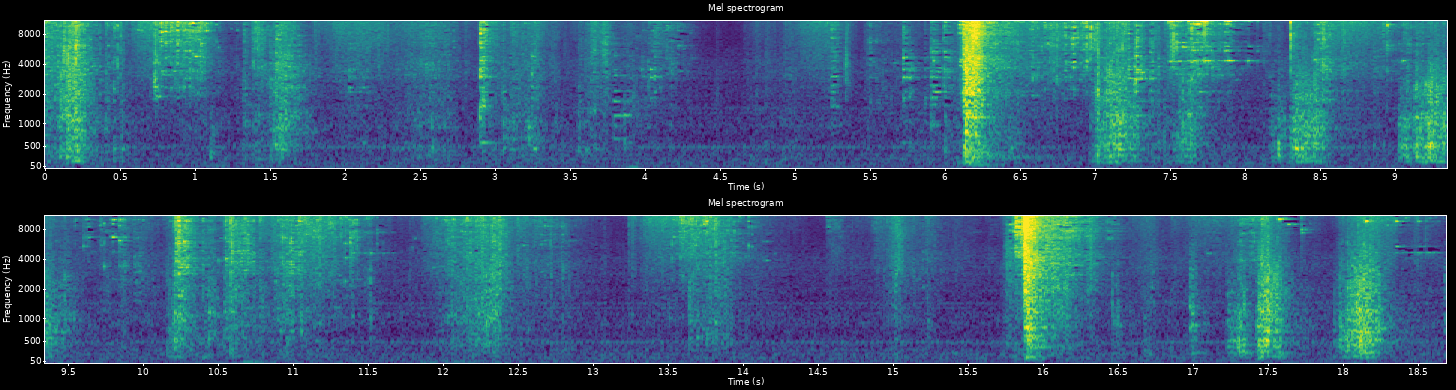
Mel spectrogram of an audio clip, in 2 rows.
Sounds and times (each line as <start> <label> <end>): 0.0 dump truck compressing/destroying bulk trash 18.6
